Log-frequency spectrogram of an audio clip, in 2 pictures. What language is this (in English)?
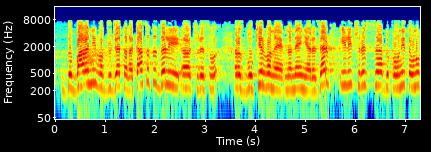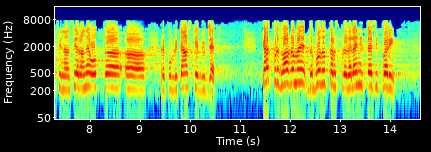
Bulgarian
